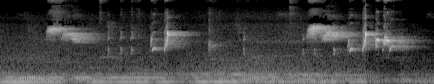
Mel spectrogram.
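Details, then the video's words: Caged red-whiskered bulbul, a flock leader newly separated from an aviary, singing in competitive style: two bright warbled phrases about four seconds apart, each a sliding whistle ending in sharp chirped notes, over a low background hum. "Chào mào đầu đàn mới tách avi ra ( chào mào hót đấu)"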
